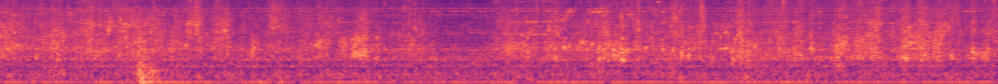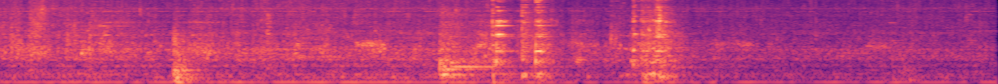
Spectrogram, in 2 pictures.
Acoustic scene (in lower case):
kitchen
